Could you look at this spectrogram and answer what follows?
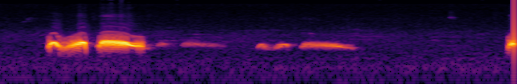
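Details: Lure spotted dove, 'thổ' style, calling to draw wild birds: two strong, low coos in quick succession, followed by softer trailing coo notes that fade out, then silence.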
